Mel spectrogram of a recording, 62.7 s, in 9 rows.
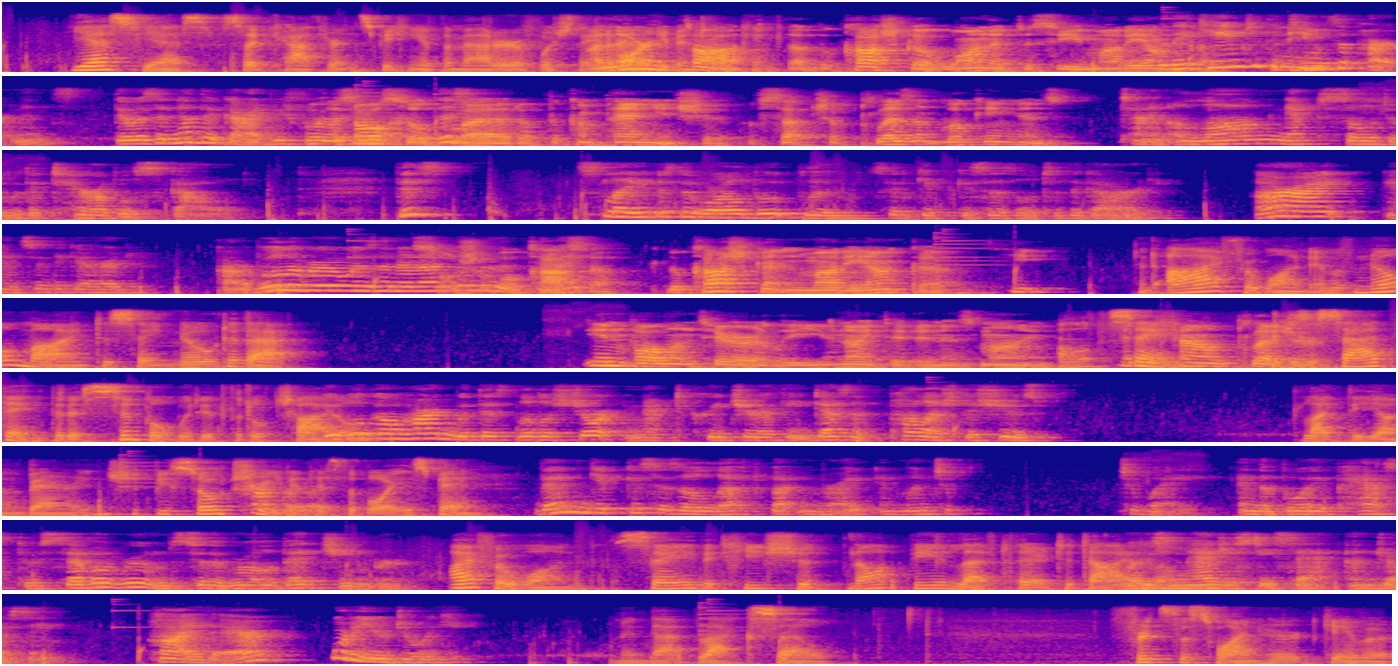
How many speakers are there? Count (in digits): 3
